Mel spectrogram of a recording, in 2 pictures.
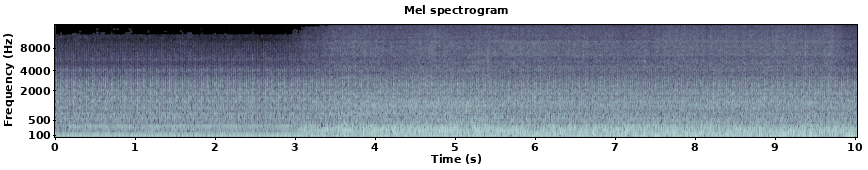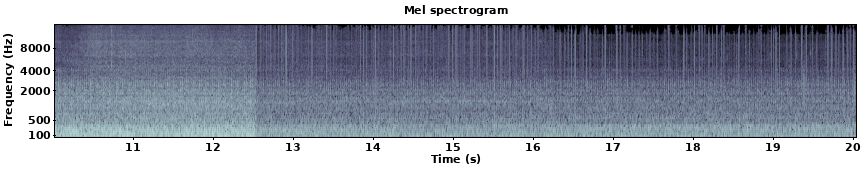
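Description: Propane torch running with a steady hissing roar as a brush pile is lit. It grows louder about three seconds in, then drops suddenly to a quieter steady rush about twelve seconds in.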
